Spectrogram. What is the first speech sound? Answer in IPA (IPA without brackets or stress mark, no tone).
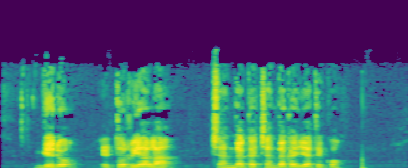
ɡ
